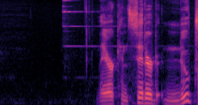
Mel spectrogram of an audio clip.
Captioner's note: bell dings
